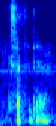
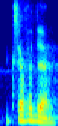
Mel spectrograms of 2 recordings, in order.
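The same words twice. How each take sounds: First: "Except for them." whispered as a sly aside. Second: Said in the usual way. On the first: Real, not acted. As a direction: whisper it like a secret jab.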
